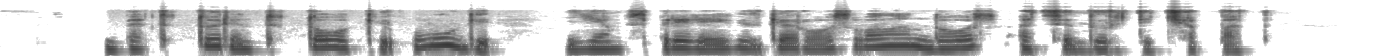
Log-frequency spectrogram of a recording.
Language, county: Lithuanian, Vilnius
